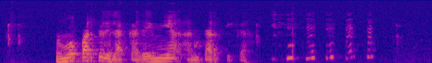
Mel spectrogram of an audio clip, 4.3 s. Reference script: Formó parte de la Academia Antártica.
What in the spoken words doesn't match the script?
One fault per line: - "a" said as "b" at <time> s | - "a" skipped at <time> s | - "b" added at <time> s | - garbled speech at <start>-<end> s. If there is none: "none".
none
